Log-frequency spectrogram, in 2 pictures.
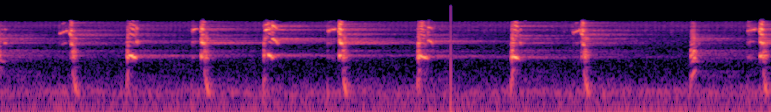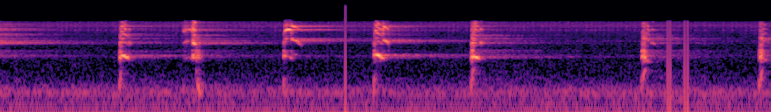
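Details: Northern goshawk pair at a water tower nest, mating on the edge; a long series of ringing, harmonic calls, some doubled, repeats at a brisk uneven pace over a constant low rumble.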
